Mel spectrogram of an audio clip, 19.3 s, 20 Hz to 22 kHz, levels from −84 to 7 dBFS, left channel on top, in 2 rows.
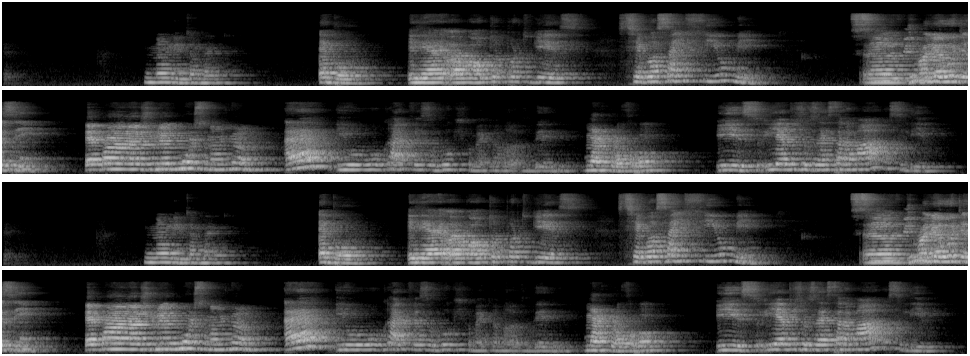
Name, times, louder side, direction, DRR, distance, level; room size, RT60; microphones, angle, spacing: voice 1, 1.4-2.2 8.5-9.5 10.5-12.3 15.5-16.3, right 1 dB, 10° right, -3 dB, 0.4 m, -23 dB
voice 2, 3.2-3.7 4.0-5.6 6.2-7.5 8.6-10.0 12.5-15.3 16.8-18.9, equal, 75° right, -3 dB, 0.8 m, -25 dB
2.4 x 2.4 x 2.6 m, 0.80 s
head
